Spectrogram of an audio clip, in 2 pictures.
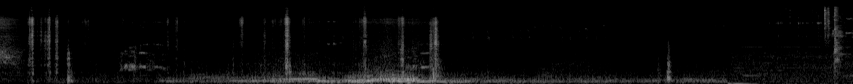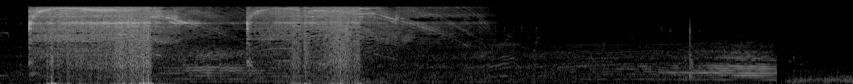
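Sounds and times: circular saw cutting wood: 0:08.2 - 0:14.0
saw motor whining down: 0:08.3 - 0:16.3.

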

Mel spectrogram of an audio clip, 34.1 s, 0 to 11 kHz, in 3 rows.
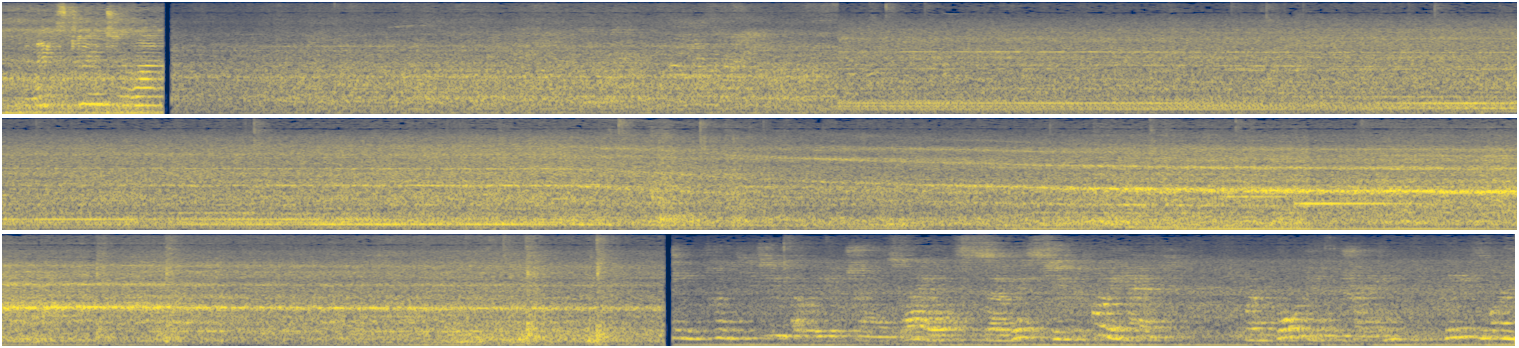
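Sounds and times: high-pitched train squeal: 0:16.8 - 0:24.4.

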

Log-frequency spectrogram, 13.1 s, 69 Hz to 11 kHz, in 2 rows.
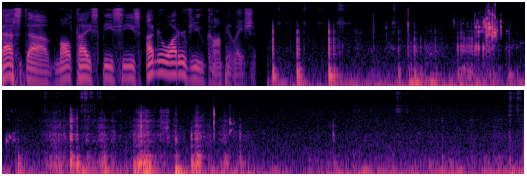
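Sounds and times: fish thrashing with splashy knocks: 0:05.7 - 0:06.7
underwater rush of water: 0:05.7 - 0:06.8.

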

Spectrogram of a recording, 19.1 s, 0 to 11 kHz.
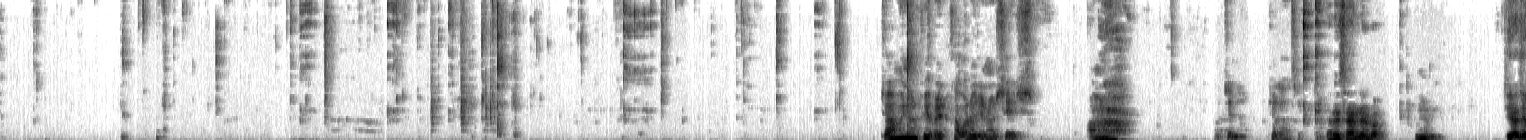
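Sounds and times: people chewing noodles: 0:00.0 - 0:10.7.

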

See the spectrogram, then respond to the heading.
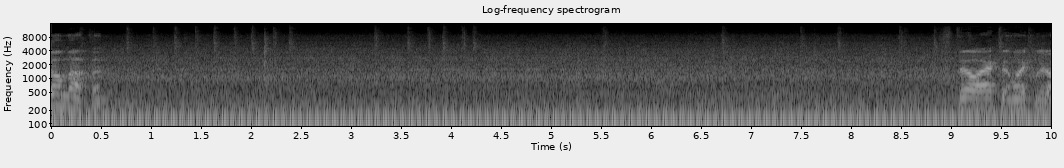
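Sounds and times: utility vehicle engine idling: 0:00.0 - 0:10.0.

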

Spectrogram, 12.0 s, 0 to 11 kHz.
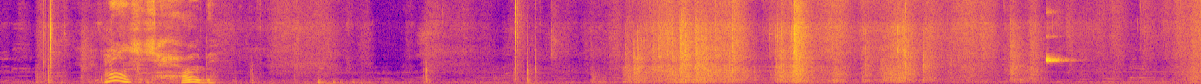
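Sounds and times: rustling handling noise: 0:05.5 - 0:12.0.

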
